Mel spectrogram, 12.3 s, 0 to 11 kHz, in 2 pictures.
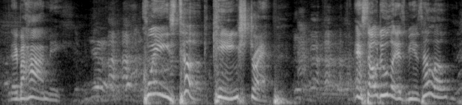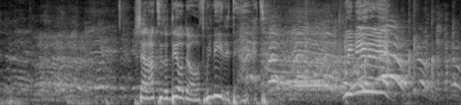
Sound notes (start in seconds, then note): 3.9 crowd chuckles; 6.1 crowd chuckles; 6.1 crowd murmurs; 9.4 crowd cheers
